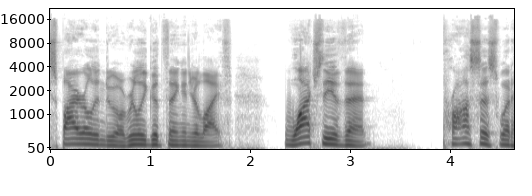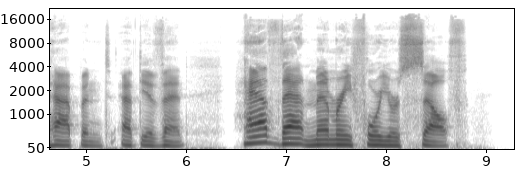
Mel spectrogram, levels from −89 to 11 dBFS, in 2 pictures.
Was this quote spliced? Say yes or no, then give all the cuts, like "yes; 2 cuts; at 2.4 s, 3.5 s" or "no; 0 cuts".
no; 0 cuts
